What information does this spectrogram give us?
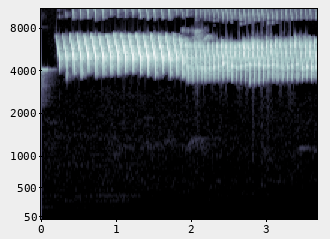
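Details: Belgian canary song meant to excite males and bring hens into breeding condition: a continuous rapid high trill, steady and rolling, softening slightly toward the end.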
